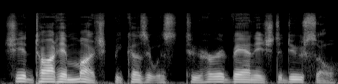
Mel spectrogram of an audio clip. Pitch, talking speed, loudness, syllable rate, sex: 110 Hz, 250 wpm, -19 LUFS, 6.1 syllables/s, male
